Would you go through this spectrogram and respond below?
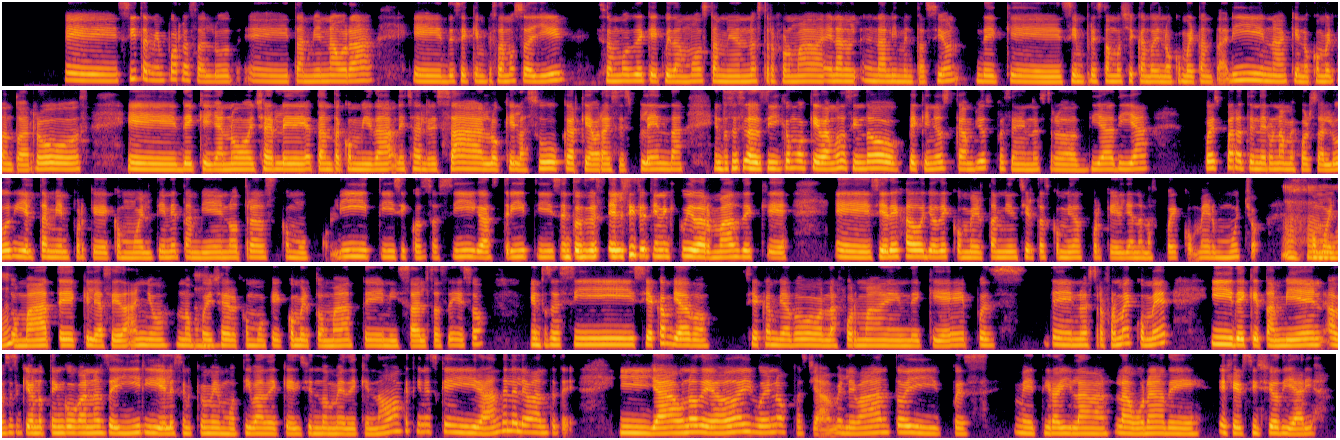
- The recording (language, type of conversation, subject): Spanish, podcast, ¿Cómo te motivas para hacer ejercicio cuando no te dan ganas?
- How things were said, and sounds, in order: none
